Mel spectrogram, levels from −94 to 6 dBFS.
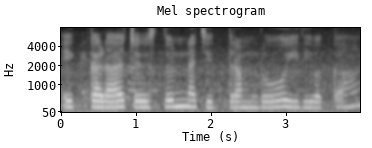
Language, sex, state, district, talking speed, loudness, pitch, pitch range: Telugu, female, Andhra Pradesh, Sri Satya Sai, 75 wpm, -17 LUFS, 215 Hz, 205-225 Hz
